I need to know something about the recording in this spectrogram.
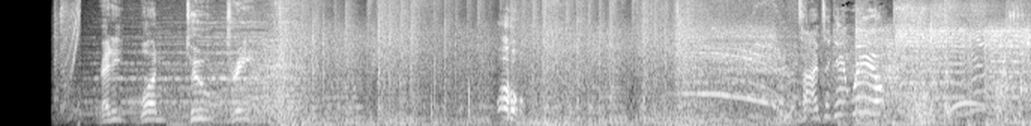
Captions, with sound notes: - Ready? One, two, three. (dramatic music) (footsteps) - Whoa! - Time to get real! (rock music)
